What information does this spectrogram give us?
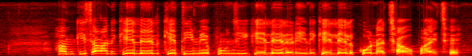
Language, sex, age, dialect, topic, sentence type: Maithili, female, 25-30, Eastern / Thethi, agriculture, question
